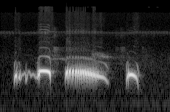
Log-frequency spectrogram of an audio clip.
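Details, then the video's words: Spotted dove voice used to provoke and attract wild doves: soft stuttering lead-in notes, a firm hollow coo, a long rolling trilled coo falling at its end, then a single clean closing coo against silence. "tiếng chim cu gáy kích bổi và tập mồi hiệu quả, tiếng gáy gọi dục bổi rất xiêng gáy"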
